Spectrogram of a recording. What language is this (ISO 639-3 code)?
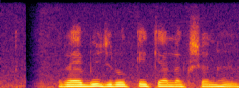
hin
